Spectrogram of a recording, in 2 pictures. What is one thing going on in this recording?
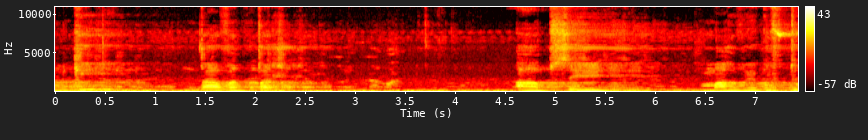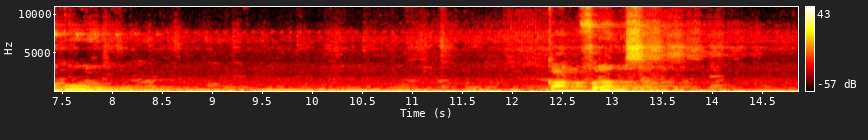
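A man speaks forcefully into a microphone through loudspeakers, with bursts of loud delivery.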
